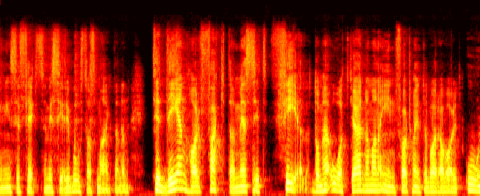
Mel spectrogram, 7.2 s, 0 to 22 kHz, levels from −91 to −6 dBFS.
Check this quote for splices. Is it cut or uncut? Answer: uncut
